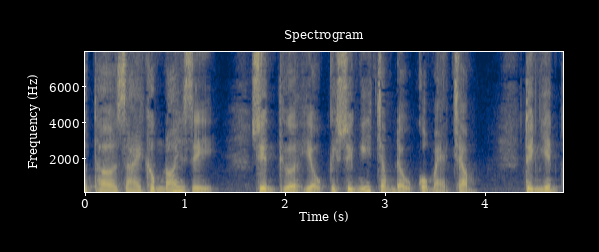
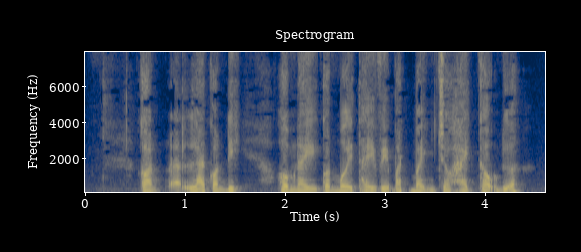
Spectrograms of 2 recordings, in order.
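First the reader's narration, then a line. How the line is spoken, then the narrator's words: Startled stammer. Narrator (Vietnamese): Duyên bị bà Phú làm cho giật mình cho nên bèn lắp bắp nói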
